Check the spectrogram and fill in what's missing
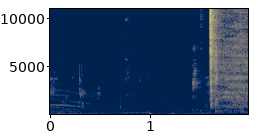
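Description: A cat meows in a Magic card video game, a short clear meow followed by a bright chime-like game effect, heard alone without talk.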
